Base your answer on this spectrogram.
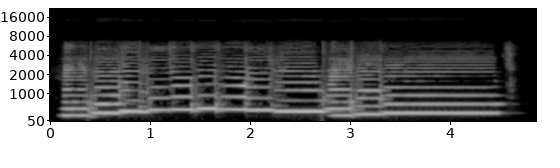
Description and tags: sax-phrase-T5
Tenor sax phrase. 2015 November 13th 16:00hrs, Mexico city.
